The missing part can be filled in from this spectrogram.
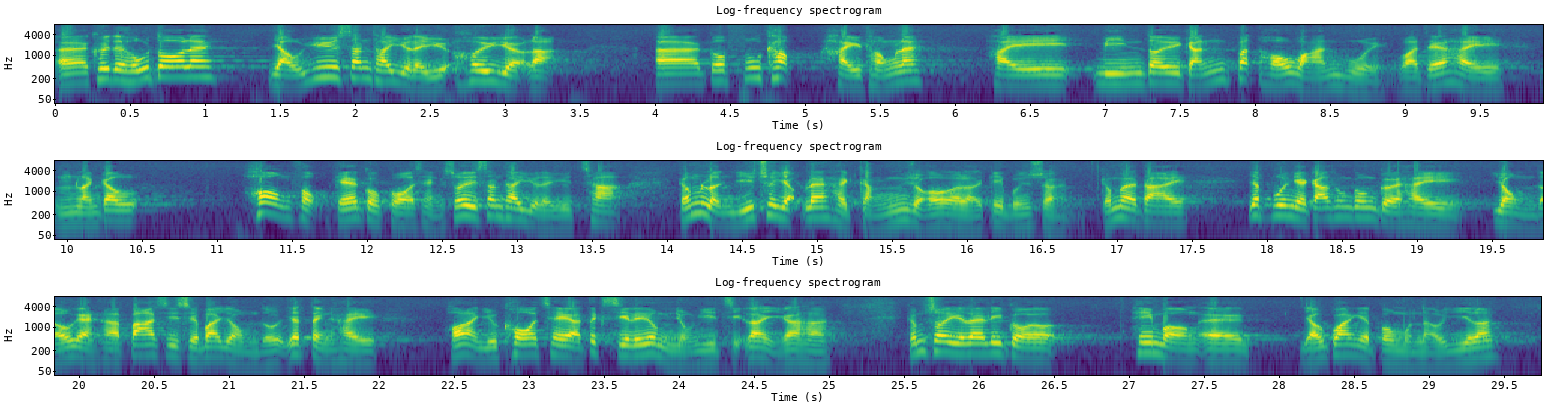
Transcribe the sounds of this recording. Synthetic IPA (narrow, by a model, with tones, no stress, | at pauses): ʔɛː˨kʰɵ˨˧ɥt̪e˨jɦo˨˥wt̪ɔː˥lɛː˥jɐ˨˩wjyː˥sɐ˥nt̪ʰɐ˨˥jɥyː˨t̚le˨˩jɥyː˨t̚ɦɵ˥ɥjœː˨k̚la̰ː˧ | ʔɛː˨kɔː˧fuː˥kʰɐ˥p̚hɐ˨jt̪ʰʊ˨˥ŋlɛː˥ | hɐ˨jmiː˨nt̪ɵ˧ɥkɐ˨˥npɐ˥t̚ɦɔː˨˥waː˨˥nwuː˨˩jwaː˨k̚t͡sɛː˨˥ɦɐ˨jm̩˨˩lɐ˨˩ŋkɐ˧w | hɔː˥ŋfʊ˨kːɛː˧jɐ˥t̚kːɔː˧kʷɔː˧t͡sʰɪ̰˨˩ŋsɔː˨˥jiː˧sɐ˥nt̪ʰɐ˨˥jɥy˨t̚le˨˩jɥyː˨˩t̚t͡sʰaː˥ | kɐ˨˥mlɵ˨˩njiː˨˥t͡ʃʰɵ˥t̚jɐ˨p̚lɛː˥ɦɐ˨jkɐ̰˨˥ŋt͡sɔː˨˥ɡɐ˧laː˧ke˥jpuː˨˥nsœ̰ː˨ŋkɐ˨˥mɐː˨˧t̪aː˨˩j | jɐ˥t̚puː˥nkɛː˧kaː˥wt̪ʰʊ˥ŋkʊ˥ŋkɵ˧ɥɦɐ˨jjʊ˨ŋm̩˨˩t̪o˨˥wkɛ˧ɦaː˨˧paː˥siː˨˥siː˨˧˥wpaː˥jʊ˨˩ŋm̩˨˩t̪o˨˥wjɐ˥t̚t̪ɪ˨ŋɦɐ˨j | hɔː˨˥lɐ˨˩ŋjiː˧wkʰɔː˥t͡sʰɛː˥aː˧t̪ɪ˥k̚siː˨˥le˨˧t̪o˥m̩˨˩jʊ˨˩ŋjiː˧t͡sḭː˨t̚laː˥jiː˨˩kaː˥ɦaː˨˧ | kɐ˨˦˥msɔː˨˥jiː˧lɛː˥liː˥kɔː˧ | he˥jmɔː˨˩ŋɛː˨ | jɐ˨˧wkʷaː˥nkɛː˧po˨wmuː˨˩nlɐ̰˨˩wjiː˨˧laː˥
